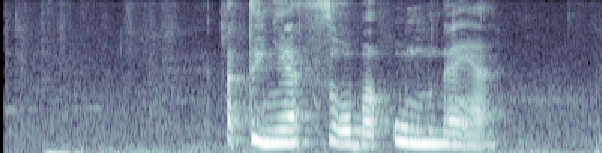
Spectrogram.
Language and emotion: Russian, angry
